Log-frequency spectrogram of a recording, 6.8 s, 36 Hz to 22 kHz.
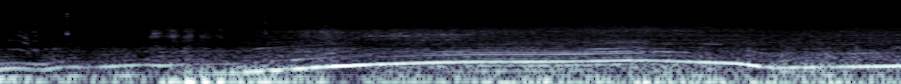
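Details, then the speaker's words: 2007 Saturn Ion, 5-speed manual with clutch issues and a check engine light on, under full-throttle acceleration on a test drive: engine note climbs smoothly and strongly, drops cleanly at the upshift, no knocks or misses; good power for a light car, normal acceleration. "Yeah, it's got power. Yeah, it'll get down for a light little car. That's not bad at all."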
